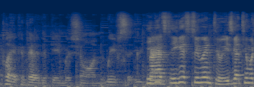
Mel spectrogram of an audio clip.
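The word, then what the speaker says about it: Shaun: But I hung out with Sean. It's spelled S-H-A-U-N.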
